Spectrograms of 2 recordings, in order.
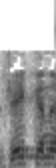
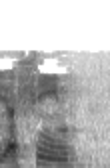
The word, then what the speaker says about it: Jachin: Most people pronounce it Jachin and Boaz. It's probably Yashin and Boaz.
